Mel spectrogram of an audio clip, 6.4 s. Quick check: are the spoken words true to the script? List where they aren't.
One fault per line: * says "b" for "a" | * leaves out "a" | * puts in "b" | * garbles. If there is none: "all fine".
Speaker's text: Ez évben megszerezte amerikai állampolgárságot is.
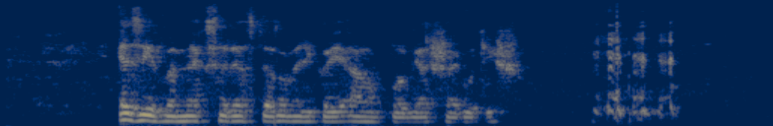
all fine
